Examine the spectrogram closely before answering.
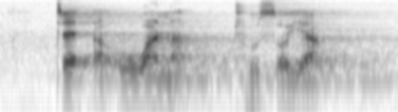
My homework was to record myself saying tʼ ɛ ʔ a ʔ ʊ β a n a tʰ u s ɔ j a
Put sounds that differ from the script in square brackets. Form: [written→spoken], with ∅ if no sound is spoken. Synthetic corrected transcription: tʼ ɛ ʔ a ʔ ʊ [β→w] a n a tʰ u s ɔ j a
